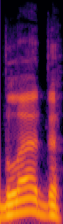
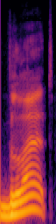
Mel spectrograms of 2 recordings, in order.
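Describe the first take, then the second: First: Bled ending in a voiced D; earlier pronunciation. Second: Blet ending in a hard T; corrected pronunciation. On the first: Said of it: "I've been pronouncing it Bled". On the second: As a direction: say Blet with a final T sound. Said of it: "it's pronounced Blet". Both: Shown as a demonstration.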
